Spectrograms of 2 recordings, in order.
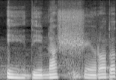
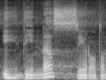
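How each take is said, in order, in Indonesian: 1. Bunyi pertama dari sirata condong ke 'sh'. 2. Bunyi pertama dari sirata condong ke 's'. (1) "Condongnya bukan" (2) "tapi ... Miripnya ke sin, bukan ke shin"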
